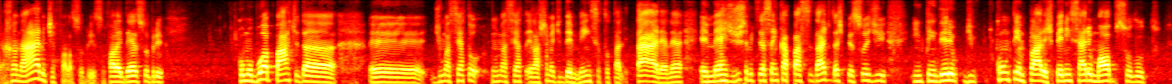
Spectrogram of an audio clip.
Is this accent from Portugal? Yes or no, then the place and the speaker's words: no; Marabá, Pará, Brazil; minha terrinha querida Marabala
